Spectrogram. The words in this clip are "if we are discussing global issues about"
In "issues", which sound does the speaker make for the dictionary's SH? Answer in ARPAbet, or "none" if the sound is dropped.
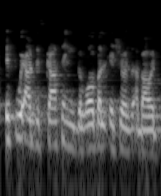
SH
